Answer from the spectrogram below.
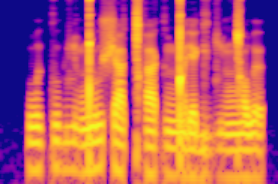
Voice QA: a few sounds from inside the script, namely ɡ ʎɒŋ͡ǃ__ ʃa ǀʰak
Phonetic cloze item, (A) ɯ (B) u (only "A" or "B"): B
